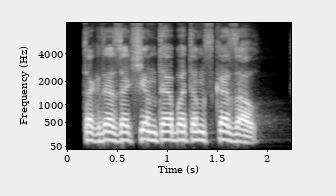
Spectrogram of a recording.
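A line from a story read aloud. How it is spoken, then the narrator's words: Angry question. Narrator (Russian): сердито спросила Мария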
